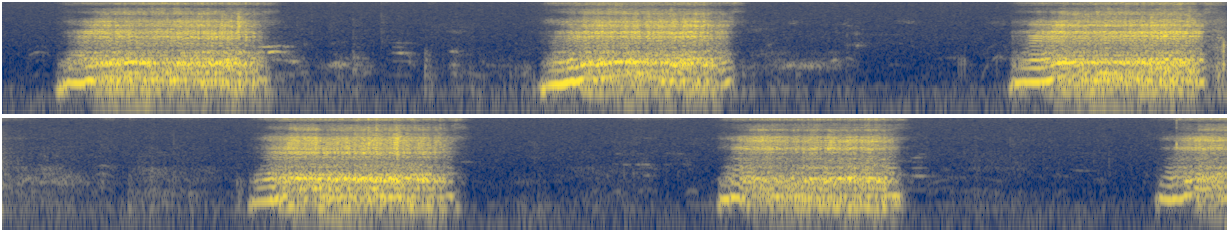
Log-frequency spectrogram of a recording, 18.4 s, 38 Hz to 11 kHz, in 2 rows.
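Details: Adult father snoring, heard beside a newborn and sister; loud, regular rumbling snores on each breath in, about 17 breaths a minute, with quiet pauses between.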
